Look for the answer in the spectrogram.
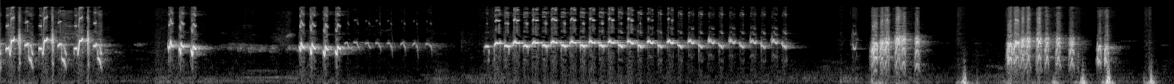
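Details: Morning song of a sooty-headed bulbul in the long 'ngropel' style, with bursts of chattering notes and then a sustained fast trill lasting about three seconds, followed by harsher broadband chatter.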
